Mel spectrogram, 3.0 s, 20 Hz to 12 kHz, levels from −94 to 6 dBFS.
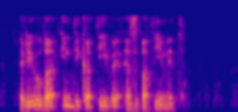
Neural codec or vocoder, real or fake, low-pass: codec, 16 kHz, 4.8 kbps, FACodec; fake; 7.2 kHz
